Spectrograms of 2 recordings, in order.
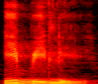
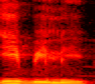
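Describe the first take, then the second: Both takes have the same delivery.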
